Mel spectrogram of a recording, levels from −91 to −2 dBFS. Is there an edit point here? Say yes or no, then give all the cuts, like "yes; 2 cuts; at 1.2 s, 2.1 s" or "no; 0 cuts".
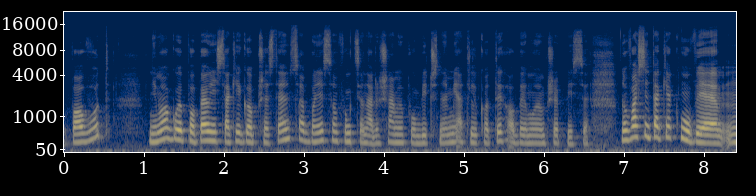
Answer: no; 0 cuts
